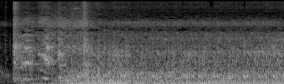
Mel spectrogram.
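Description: A JAC Queen with a check-engine fault and an RPM-limiting low-power mode cranks and catches within a split second, then settles into a steady, loud, close idle.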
